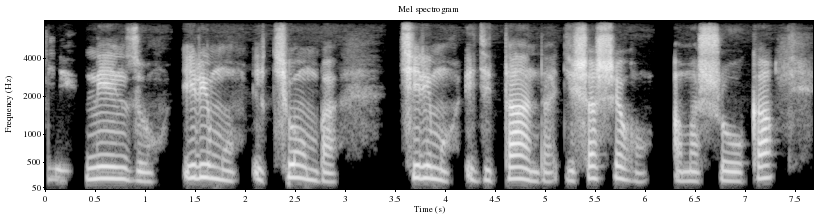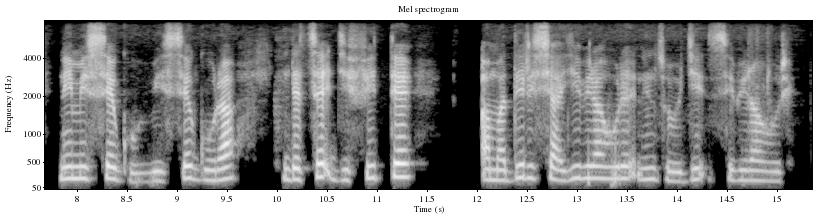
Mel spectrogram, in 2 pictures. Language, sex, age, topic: Kinyarwanda, female, 18-24, finance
